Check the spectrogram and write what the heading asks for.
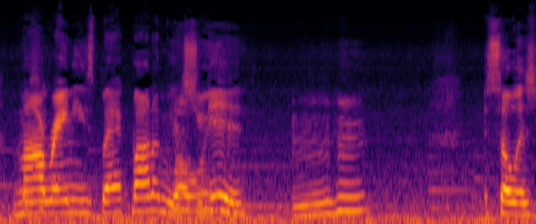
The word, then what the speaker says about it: Ma Rainey's Black Bottom: Ma Rainey's Black Bottom.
